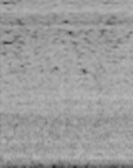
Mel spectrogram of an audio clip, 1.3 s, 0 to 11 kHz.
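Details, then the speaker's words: T120SS injection engine with an unstable, slow-dropping idle blamed on a dirty ISC/throttle body, started after refilling the radiator; cold engine, steady even hum with faint hiss, idling above 800 rpm until warm. "karena untuk suhu di mobil ini masih dingin ya untuk posisi suhu temperaturnya belum begitu naik makanya untuk stasionernya masih di atas 800"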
